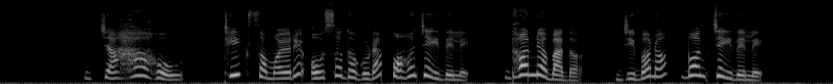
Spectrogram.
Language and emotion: Odia, happy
